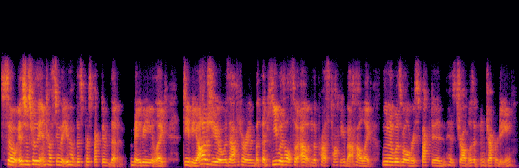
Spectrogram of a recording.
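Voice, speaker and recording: A woman's voice: mid-range voice, brisk, hardly any pauses, dull audio. A woman co-hosting a casual true-crime podcast, retelling the case in a chatty way with lots of fillers. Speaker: podcast co-host.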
